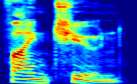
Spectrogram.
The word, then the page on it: fine-tune: British English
